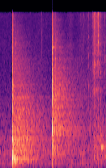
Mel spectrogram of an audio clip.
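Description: Two glass liquor bottles set down one after the other on a glass-topped table, about a second apart: two sharp knocks, each with a short ringing tail.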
